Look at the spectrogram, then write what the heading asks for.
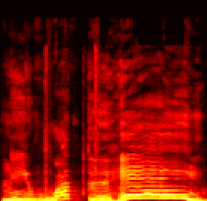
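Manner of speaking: drawn-out stunned what the hell; slow disbelieving exclamation. Real, not acted. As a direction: stretch it out, baffled. Stunned reaction.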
